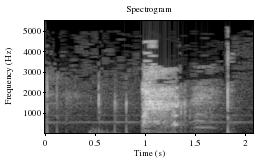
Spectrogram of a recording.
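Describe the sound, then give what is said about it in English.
Muffled throat clearing through a covered mouthpiece: one short, rough burst of about a quarter second, with a few faint clicks and breathy sounds around it. “first thing, I have to clear my throat. So okay. I'm going to cover the mouthpiece.”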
